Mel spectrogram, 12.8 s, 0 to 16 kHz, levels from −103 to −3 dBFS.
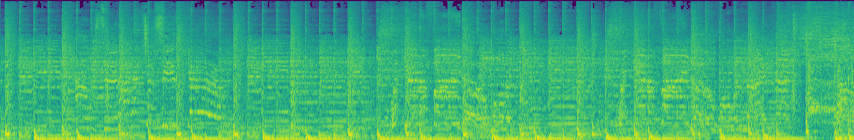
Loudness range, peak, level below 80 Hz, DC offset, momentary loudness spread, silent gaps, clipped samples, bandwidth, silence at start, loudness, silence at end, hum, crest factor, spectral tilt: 1 LU; 0 dBFS; -16 dBFS; under 0.1%; 3 LU; none; under 0.1%; 16 kHz; 0 s; -12 LUFS; 0 s; none; 12 dB; -3.5 dB/octave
